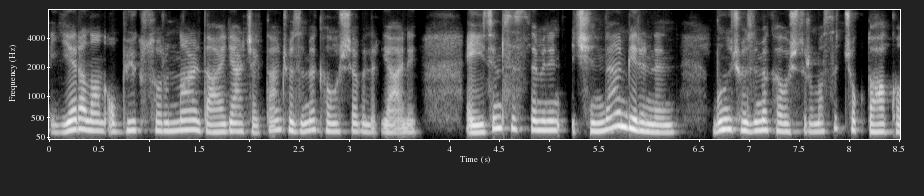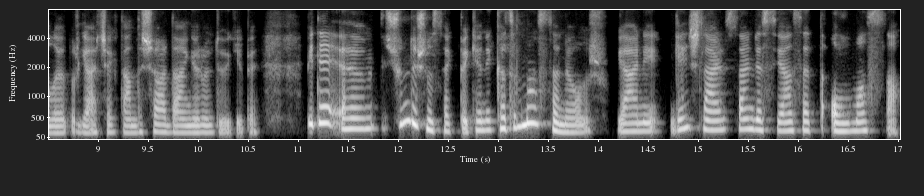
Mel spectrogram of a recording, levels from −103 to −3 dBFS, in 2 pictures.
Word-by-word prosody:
yer 190 +8 +4
alan 210 -4 +3
o 180 -1 -4
büyük 210 +1 -1
sorunlar 210 +1 0
dahi 175 0 0
gerçekten 190 +1 -2
çözüme 205 0 0
kavuşabilir. 185 -2 -2
Yani, 85 +1 -2 0.5
eğitim 170 +11 +4
sisteminin 220 -4 +1
içinden 220 +11 +3
birinin 175 -7 +3 0.3
bunu 220 +5 +5
çözüme 210 -1 +2
kavuşturması 185 +3 -3
çok 215 -4 -3
daha 180 0 +1
kolay 160 -4 -3
olur 155 - -9
gerçekten, 165 0 -5
dışarıdan 170 -2 -2
görüldüğü 160 +1 -4
gibi. - - -10 0.5
Bir 355 - +3
de, 380 - +5
eee, 245 -9 +2 0.2
şunu 375 +10 +1
düşünsek 210 - +1
peki, 215 - -2
hani, 215 +1 -2
katılmazsa 310 - +3
ne 170 -1 0
olur? - - -6
Yani, 195 +1 -2
gençler 230 -2 0
sence 235 0 -1
siyasette 205 -1 -3
olmazsa 200 +2 -1
200 Hz, 140 wpm, -20 LUFS, 180-225 Hz, 0.5 s, bunu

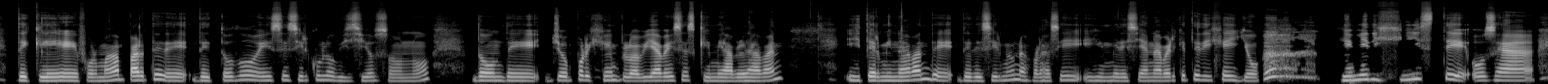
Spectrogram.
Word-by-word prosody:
de 185 -1 +2
que 175 +1 +3
formaba 170 +4 0
parte 200 +2 +3
de 175 -4 -1
de 175 -1 -4
todo 195 +4 -3
ese 190 +2 +2
círculo 195 +1 0
vicioso, 170 -1 -2
¿no? 165 +8 -7 0.4
Donde 180 -2 0
yo, 185 +3 -2
por 200 +3 -2
ejemplo, 190 -2 -3
había 175 +2 +3
veces 185 +2 +4
que 170 - -4
me 170 0 -3
hablaban, 170 - 0 0.6
y 190 -1 -5
terminaban 185 +5 +1
de 195 -7 -1
de 180 -2 -4
decirme 185 +3 0
una 200 -4 -3
frase, 175 +4 -1
y 175 0 -8
me 170 0 -7
decían: 170 +1 0
"A 170 - +2
ver, 175 +1 0
¿qué 210 - -6
te 220 +2 -3
dije?". 200 +1 -2
Y 195 - -5
yo: 165 -2 -4
"Ah, 370 +6 +1 0.5
¿qué 190 -1 +1
me 225 +1 +3
dijiste?. 230 +1 +1
O 185 +1 -2
sea, 185 -1 +5
185 Hz, 165 wpm, -24 LUFS, 170-200 Hz, 0.6 s, sea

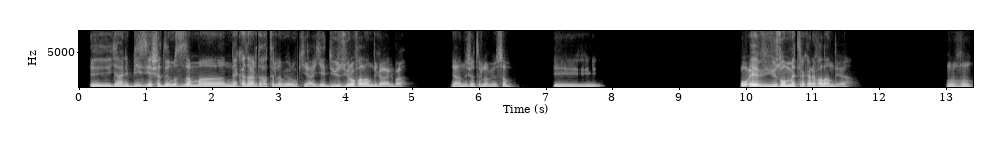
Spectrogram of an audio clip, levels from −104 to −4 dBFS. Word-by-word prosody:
Iıı, 160 -2 +1
yani, 175 -1 +1
biz 215 +2 -1
yaşadığımız 180 +2 +1
zaman 170 +4 +1
ne 175 - +1
kadardı, 165 -7 0
hatırlamıyorum 150 0 -3
ki 140 0 -7
ya. 125 - -2
€700 140 +1 0
falandı 140 -2 +1
galiba, 115 +1 -5 0.7
yanlış 130 -2 -4
hatırlamıyorsam. 130 +4 -6 0.6
İii 140 - -5 2.0
O 155 -1 +5
ev 150 -1 +9
110 140 +3 +4
metrekare 130 -3 +1
falandı, 130 -4 +1
ya. 105 +2 -10 1.4
Hı - - -3
hı. 135 +1 -3
140 Hz, 105 wpm, -23 LUFS, 130-165 Hz, 2.0 s, ev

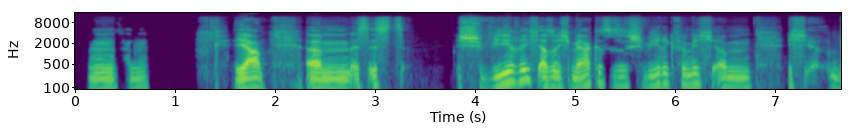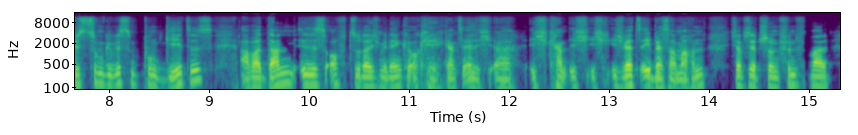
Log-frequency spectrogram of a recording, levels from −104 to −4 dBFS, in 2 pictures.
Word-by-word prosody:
Mhm. 95 0 -5 0.9
Ja, 95 +1 +7 0.4
ähm, 95 0 +3
es - - -1
ist - - -2 0.5
schwierig, 145 - +4
also, 105 +1 +4
ich 105 0 0
merke 105 +8 +1
es, 135 - -3
es 105 0 -7
ist - - -2
schwierig 125 +6 -2
für 120 - -5
mich. 130 +1 -3
Ähm, 100 0 -4 0.3
ich - - -4 0.2
bis 120 0 -1
zum 135 - -1
gewissen 130 0 -3
Punkt 120 -7 -6
geht 125 +10 -1
es, 165 +2 -1 0.3
aber 100 +2 +3
dann 120 - +4
ist 125 - 0
es 125 0 0
oft - - -3
so, 115 - -2
dass 110 -1 +4
ich 105 - -8
mir 105 - -4
denke: 105 +1 -1
„Okay, 90 -5 -3
ganz 95 -1 -2
ehrlich, 95 -2 -3
äh, 90 -1 -2 0.2
ich - - -3
kann - - -1
ich - - -3
ich - - -5
ich 110 -3 -4
werde 115 0 +7
es - - -3
eh - - +7
besser 90 -4 +2
machen. 100 +7 -1 0.2
Ich - - -11
habe 110 - +4
es - - -6
jetzt 115 -2 +2
schon 105 -2 0
5-mal 110 -2 0
105 Hz, 210 wpm, -24 LUFS, 95-120 Hz, 0.9 s, Ja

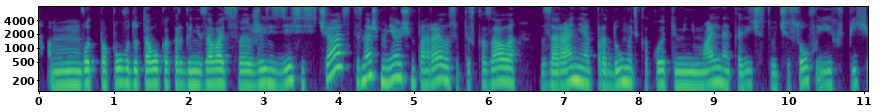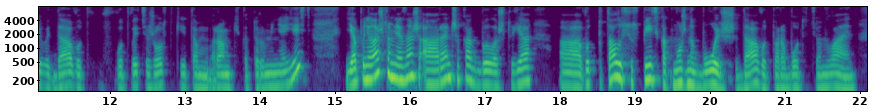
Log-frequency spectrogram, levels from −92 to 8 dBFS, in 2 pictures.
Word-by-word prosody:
М, 160 +1 0
вот 170 +1 +1
по 165 - -1
поводу 175 0 -1
того, 170 +1 +2
как 170 -1 -5
организовать 165 +1 +1
свою 160 -2 -2
жизнь 170 +3 0
здесь 180 +6 -1
и - - -8
сейчас. 360 - +1
Ты 185 - -9
знаешь, 235 +6 +1
мне 195 +4 +1
очень 220 -5 -3
понравилось, 190 +4 0
вот - - -21
ты 155 - -12
сказала, 180 +3 0 0.3
заранее 165 +5 +2
продумать 165 +3 -2
какое-то 165 +1 -4
минимальное 155 +3 0
количество 145 -1 -8
часов 175 +7 -4
и - - -7
их 165 - -9
впихивать, 160 -5 -8
да, 145 +4 0
вот, 135 -3 -7 0.4
вот 135 -1 -8
в - - -10
эти 150 -1 -5
жёсткие, 145 0 -7
там, 130 -1 -4
рамки, 135 0 -3
которые 135 +2 -8
у - - -1
меня 145 +1 -2
есть. 340 - +1 0.5
Я 175 +2 +6
поняла, 215 +5 +7
что 300 -1 +4
у - - +11
меня, 220 -3 +8
знаешь, 245 +4 +5
а 170 0 +2
раньше 220 +4 +2
как 210 -7 -1
было? 160 -1 +2
Что 150 +1 -9
я, 185 +4 +1 0.3
а 150 -2 0
вот, 170 +3 -4
пыталась 230 0 +4
успеть 210 +4 +2
как - - -3
можно 170 0 +2
больше, 145 -5 +2
да, 135 +7 +1
вот, 130 -5 -6
поработать 130 0 -6
онлайн. 130 -2 -3
165 Hz, 175 wpm, -23 LUFS, 150-185 Hz, 0.5 s, у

